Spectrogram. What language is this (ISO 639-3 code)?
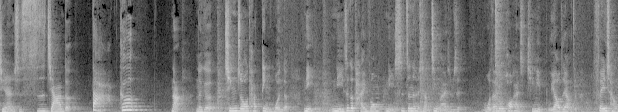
zho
